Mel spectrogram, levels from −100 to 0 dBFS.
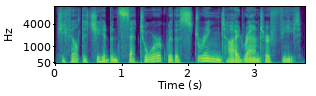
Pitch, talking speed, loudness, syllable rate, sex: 120 Hz, 255 wpm, -17 LUFS, 4.4 syllables/s, female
